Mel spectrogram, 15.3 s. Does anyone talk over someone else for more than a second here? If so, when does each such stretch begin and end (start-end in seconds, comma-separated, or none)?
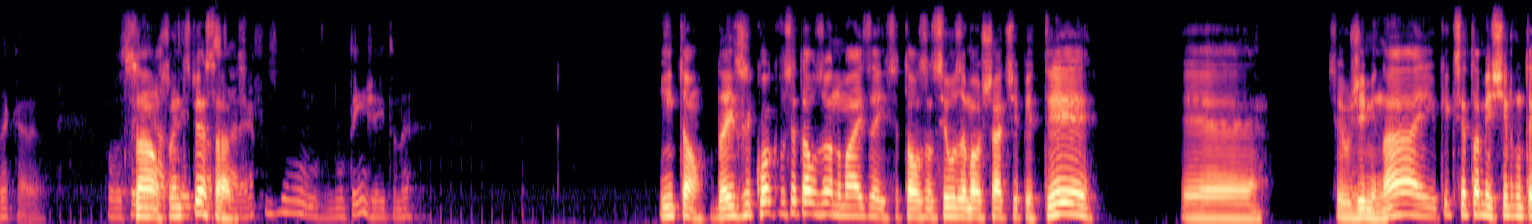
1.2-2.5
